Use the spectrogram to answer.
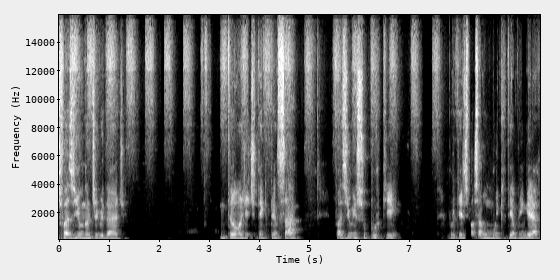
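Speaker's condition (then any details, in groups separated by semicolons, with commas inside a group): No condition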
